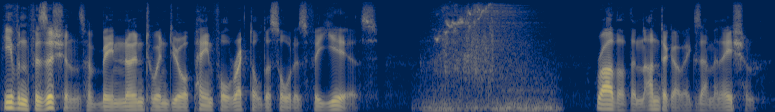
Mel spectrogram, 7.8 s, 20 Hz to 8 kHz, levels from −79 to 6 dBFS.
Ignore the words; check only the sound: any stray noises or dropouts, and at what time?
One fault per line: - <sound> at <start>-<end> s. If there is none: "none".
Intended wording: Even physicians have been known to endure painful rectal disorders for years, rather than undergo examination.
- squeak at 4.1-5.7 s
